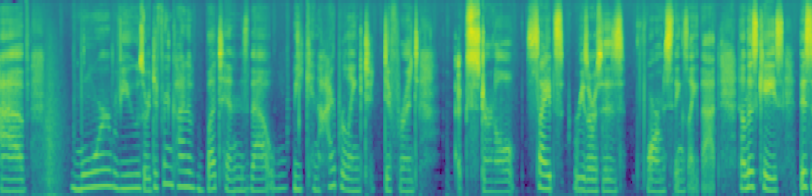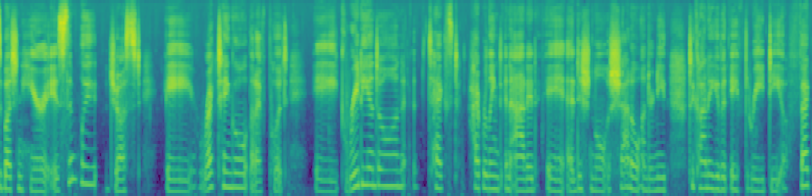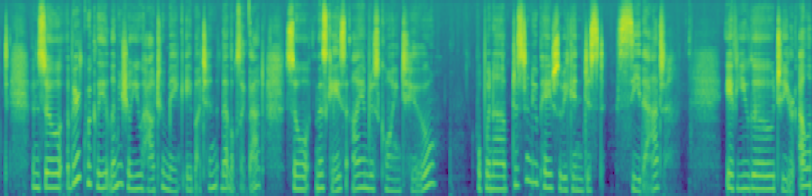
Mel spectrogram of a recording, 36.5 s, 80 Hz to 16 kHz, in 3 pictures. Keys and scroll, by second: 34.8 BackSpace.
